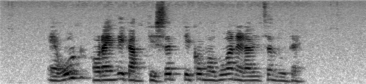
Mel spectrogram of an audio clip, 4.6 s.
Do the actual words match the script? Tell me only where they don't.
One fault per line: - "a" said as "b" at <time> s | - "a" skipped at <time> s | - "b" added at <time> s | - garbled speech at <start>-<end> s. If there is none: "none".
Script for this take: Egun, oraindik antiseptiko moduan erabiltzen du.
- "du" said as "dute" at 3.5 s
